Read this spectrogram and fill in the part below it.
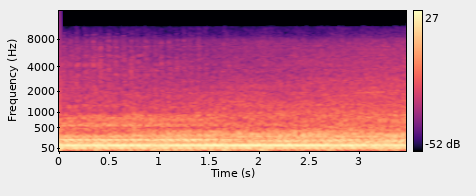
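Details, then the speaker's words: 1990 GMC truck after an engine swap: uneven, lumpy exhaust beat with irregular dropouts, engine missing a lot. Blow-by is audible in the exhaust, though it runs smoothly on the highway. "But you can hear, I mean, you can hear the exhaust notes. It's just missing a lot."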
